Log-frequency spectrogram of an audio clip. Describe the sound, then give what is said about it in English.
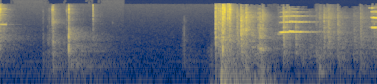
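A few soft electronic beeps and clicks from a key code keypad on a door, a brief pause, then a loud mechanical clunk as the door unlocks and swings open with rattling, scraping noise. “Has a key code on the door. Oh, please. Door. Open.”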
